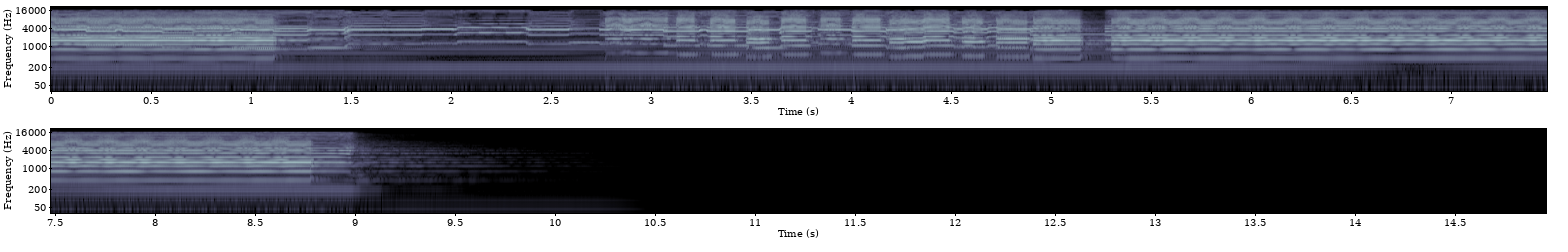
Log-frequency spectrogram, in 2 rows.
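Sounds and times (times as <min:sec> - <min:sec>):
biniou and bombarde playing a plinn dance tune: 0:00.0 - 0:09.8.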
